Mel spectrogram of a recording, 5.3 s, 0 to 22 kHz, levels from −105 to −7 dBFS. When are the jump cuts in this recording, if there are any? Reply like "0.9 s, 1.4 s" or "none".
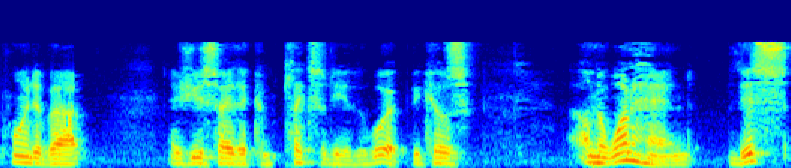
none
